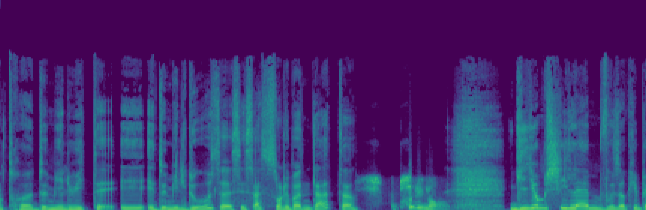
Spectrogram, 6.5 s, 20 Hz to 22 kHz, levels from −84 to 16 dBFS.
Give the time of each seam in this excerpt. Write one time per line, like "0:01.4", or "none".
none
